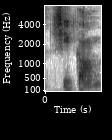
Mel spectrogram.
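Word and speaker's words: qigong: So anyway, I I'll I'll speak of it as Chong. Ch Hi. But the other spelling is qi g. They're both pronounced chong.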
